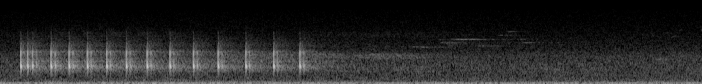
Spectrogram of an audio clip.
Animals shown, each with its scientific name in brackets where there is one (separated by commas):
Hermit Thrush (Catharus guttatus), Yellow-bellied Sapsucker (Sphyrapicus varius)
